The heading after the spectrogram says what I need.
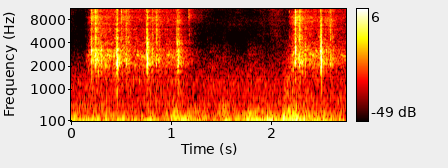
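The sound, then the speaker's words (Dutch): Camera shutter clicks from a phone camera taking a selfie: a few short, crisp clicks in two quick bursts separated by a brief pause. “Kom, we nemen een selfie.”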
